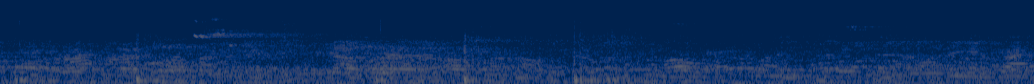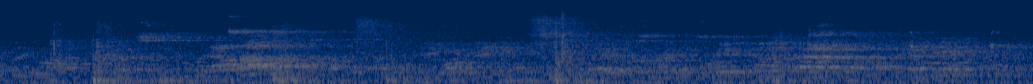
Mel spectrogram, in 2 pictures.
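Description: Faint gym sound before a volleyball match: distant, indistinct voices and scattered thuds of volleyballs being hit and bouncing on the court.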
